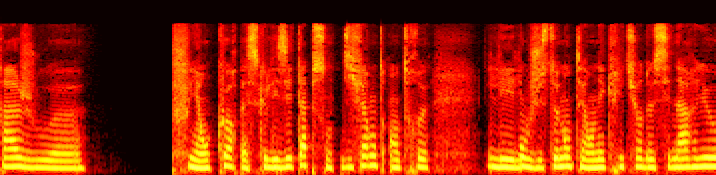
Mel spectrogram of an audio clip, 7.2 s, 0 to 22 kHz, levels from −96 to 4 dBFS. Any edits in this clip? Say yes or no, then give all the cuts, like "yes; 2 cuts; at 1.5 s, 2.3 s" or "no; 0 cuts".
yes; 2 cuts; at 3.4 s, 5.2 s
